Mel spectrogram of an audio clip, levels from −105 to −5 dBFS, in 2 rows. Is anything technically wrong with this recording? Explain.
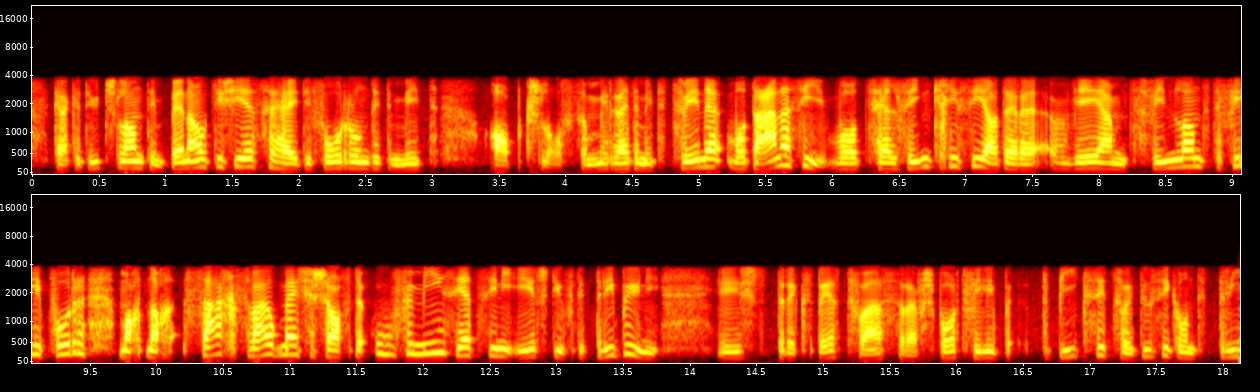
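No, nothing in this speech recording points to a technical fault. It has the narrow band of G.711 telephone coding, with nothing above about 3.6 kHz, and faint room noise sits about 44 dB below the speech.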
